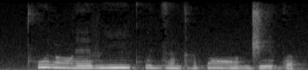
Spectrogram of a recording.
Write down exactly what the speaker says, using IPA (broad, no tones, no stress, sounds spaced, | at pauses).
t̪ʰ u l ɔ̃ː ɾ ɛː v ĩː kʷʰ i n z ə̃ ɡʱ ə̃ p ɔ̃ː n d͡ʒ ɪː ɡʷ ʌ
